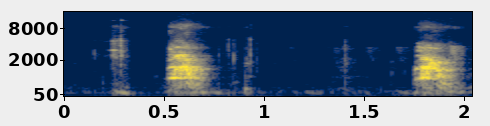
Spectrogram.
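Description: A dog barking: two short barks, about half a second in and again near the end.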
